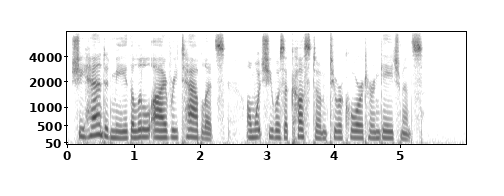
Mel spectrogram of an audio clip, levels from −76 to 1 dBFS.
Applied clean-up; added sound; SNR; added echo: none; none; none; none.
